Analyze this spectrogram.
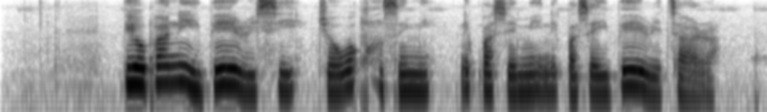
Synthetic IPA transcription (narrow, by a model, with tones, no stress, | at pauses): b̥i˦o˧ba˦nĩ˦i˨be˨˦e˦˨ɾe˨si˨˧ | d͡ʒɔ˨wɔ˦kʰã˦˨sĩ˨˦mĩ˧ | nĩ˦k͡pa˧ʃɛ˨mĩ˧nĩ˦k͡pa˧ʃɛ˧i˨be˦e˦˨ɾe˨ta˨ɾa̰˨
